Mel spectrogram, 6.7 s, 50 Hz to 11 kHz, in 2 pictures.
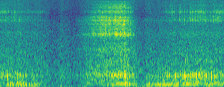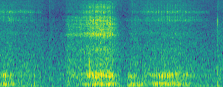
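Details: Sleeping dog Cleo snores, recorded 12-12-13: two long, soft, hissing breaths about three seconds apart, each a raspy inhale followed by a quieter exhale, in a still room.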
